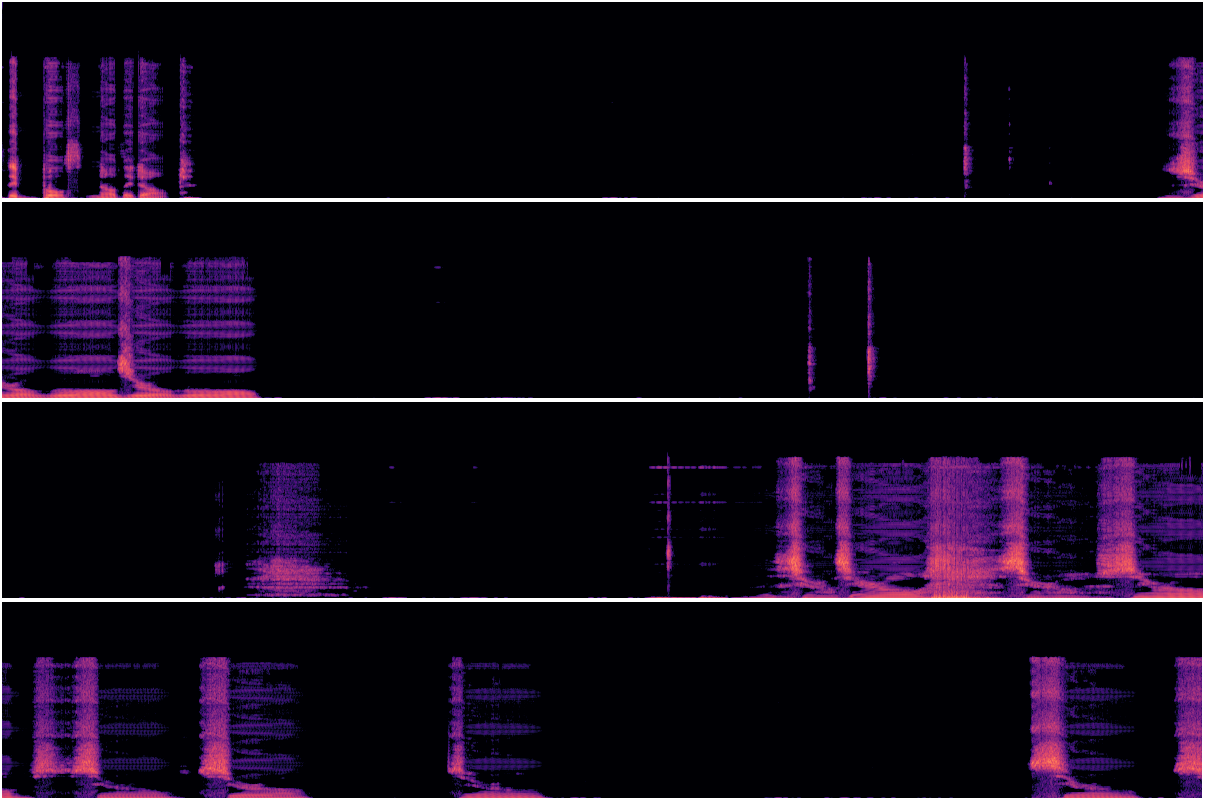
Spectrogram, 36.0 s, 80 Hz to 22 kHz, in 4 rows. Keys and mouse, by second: 4.5-6.5 right drag, 6.0-8.7 drag, 11.5-13.4 right drag, 13.1-15.4 drag, 17.9-20.6 middle drag, 20.6-22.2 right drag, 25.0-28.1 right drag, 28.4-33.8 right drag, 34.5-36.0 right drag.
